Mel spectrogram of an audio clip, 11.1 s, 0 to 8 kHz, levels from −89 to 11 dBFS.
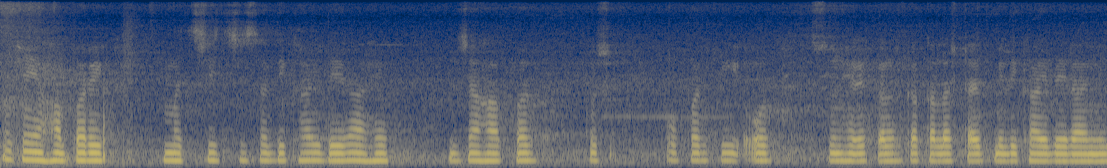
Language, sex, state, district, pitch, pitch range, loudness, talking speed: Hindi, male, Chhattisgarh, Raigarh, 135 Hz, 130-140 Hz, -17 LUFS, 135 wpm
